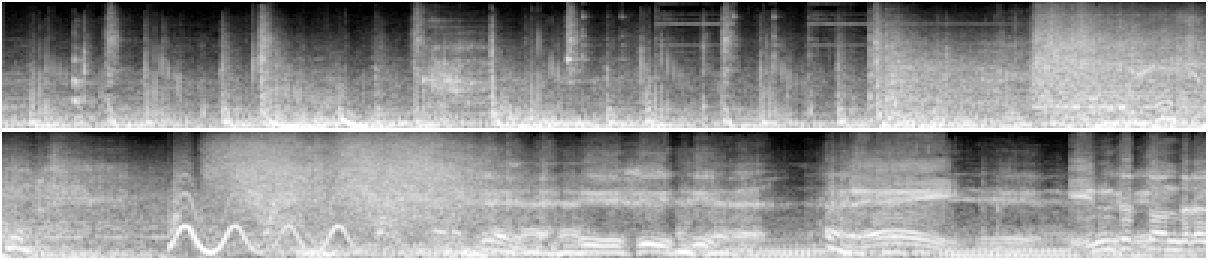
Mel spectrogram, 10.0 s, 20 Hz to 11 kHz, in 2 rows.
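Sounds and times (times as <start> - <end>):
comic whoosh with wavering tone: 5.7 - 7.2.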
